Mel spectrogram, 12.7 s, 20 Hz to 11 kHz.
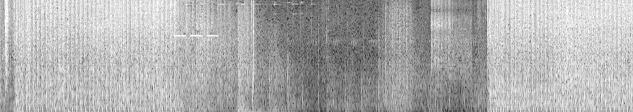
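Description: Turret gunfire in The Division 2 rattles as sustained rapid automatic fire, dense and loud for several seconds, then drops away to scattered quieter shots and noise before a heavy burst resumes.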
